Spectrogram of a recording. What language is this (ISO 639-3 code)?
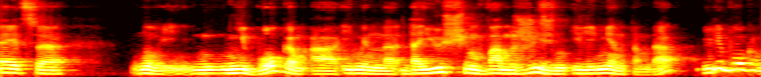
rus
